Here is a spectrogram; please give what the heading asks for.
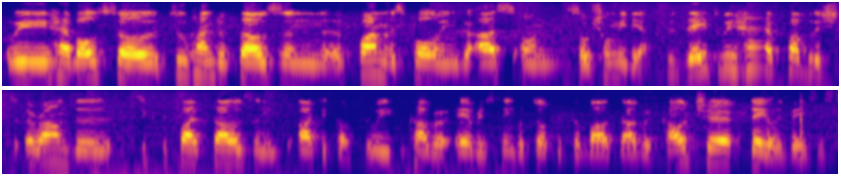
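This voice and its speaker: A woman's voice: on the low side, fairly even intonation, normal speed, few pauses, mellow, soft background music. A woman from Croatia, an editor speaking matter-of-factly over a video call with some hesitant fillers. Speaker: agriculture web editor. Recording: dull lo-fi call audio.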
